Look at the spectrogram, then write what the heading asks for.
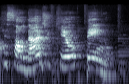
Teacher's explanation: quando a gente tem um terminando com uma vogal aqui e o outro começa com uma vogal, especialmente se é a mesma vogal, a gente junta os dois, então fica uma sílaba poética só na hora que você vai pronunciar.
